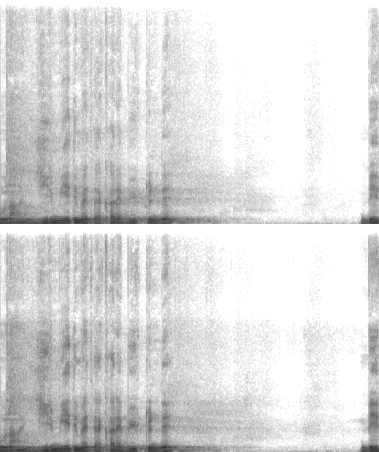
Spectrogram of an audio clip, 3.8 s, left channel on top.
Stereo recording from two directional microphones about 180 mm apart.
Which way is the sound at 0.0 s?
Centre (ahead or behind).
